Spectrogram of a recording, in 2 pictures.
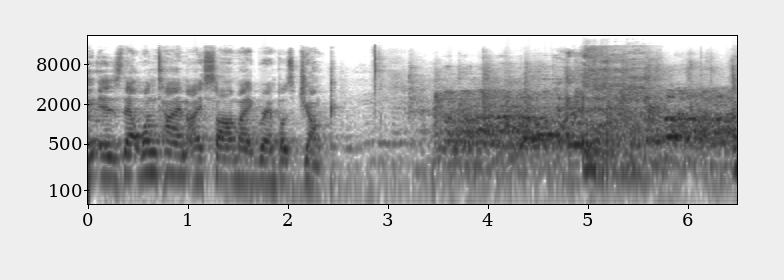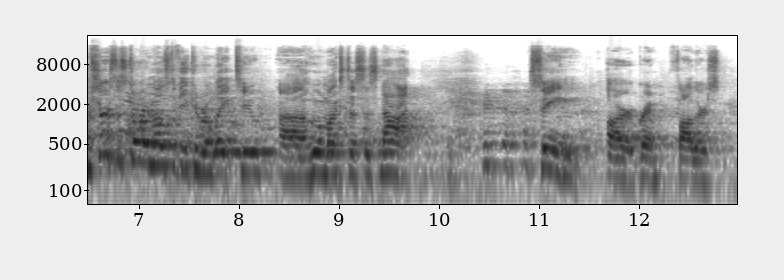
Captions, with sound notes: is That One Time I Saw My Grandpa's Junk. (audience laughs and applauds) I'm sure it's a story most of you can relate to. Who amongst us has not seen our grandfather's junk?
